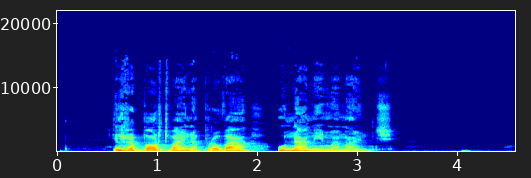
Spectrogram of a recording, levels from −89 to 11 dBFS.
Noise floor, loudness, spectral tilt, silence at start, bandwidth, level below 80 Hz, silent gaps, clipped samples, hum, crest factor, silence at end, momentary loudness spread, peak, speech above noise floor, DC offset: -75 dBFS; -21 LUFS; -8.5 dB/octave; 0.55 s; 12 kHz; -40 dBFS; none; under 0.1%; none; 18 dB; 0.5 s; 15 LU; -4 dBFS; 54 dB; under 0.1%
